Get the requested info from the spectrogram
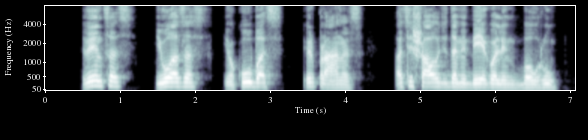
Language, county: Lithuanian, Panevėžys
